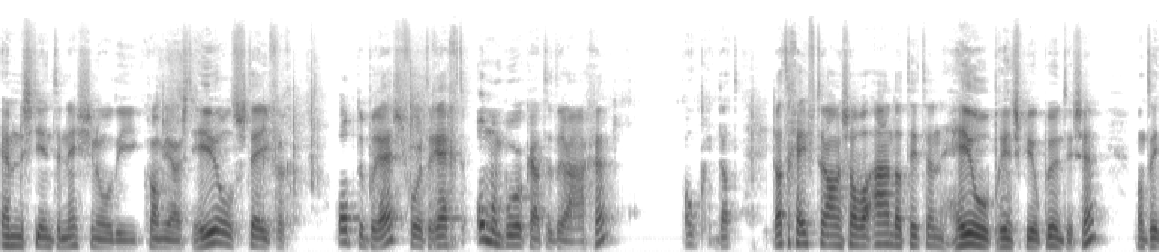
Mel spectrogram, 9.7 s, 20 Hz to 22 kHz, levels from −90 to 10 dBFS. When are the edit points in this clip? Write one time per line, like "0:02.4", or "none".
none

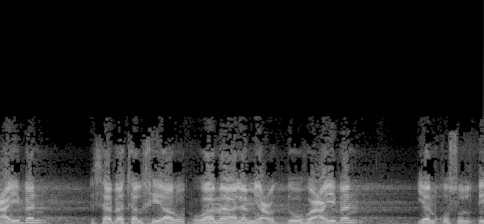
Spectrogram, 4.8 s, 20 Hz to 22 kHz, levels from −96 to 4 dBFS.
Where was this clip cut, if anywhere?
0:01.8

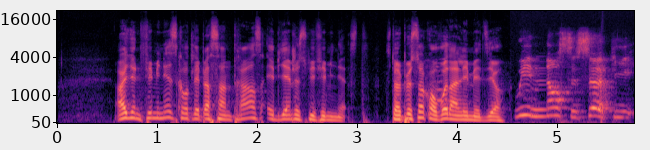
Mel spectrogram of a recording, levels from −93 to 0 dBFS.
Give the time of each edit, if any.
0:01.2
0:02.3
0:03.2
0:04.5

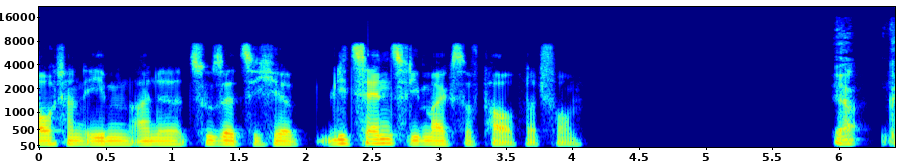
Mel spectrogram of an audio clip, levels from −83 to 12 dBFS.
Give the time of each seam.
0:02.7

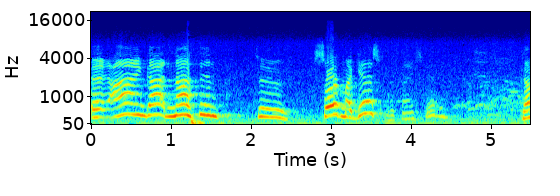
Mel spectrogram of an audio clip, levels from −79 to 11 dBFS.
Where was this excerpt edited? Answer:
none

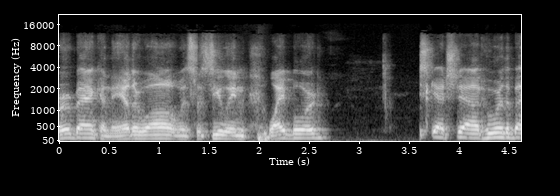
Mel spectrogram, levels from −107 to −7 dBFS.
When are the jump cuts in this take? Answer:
0:01.4
0:03.6

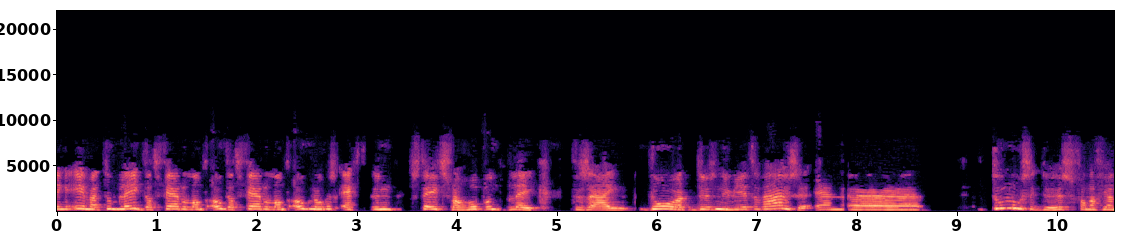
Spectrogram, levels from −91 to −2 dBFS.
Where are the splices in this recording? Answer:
0:01.7
0:04.0
0:04.4
0:05.0
0:05.8
0:07.9

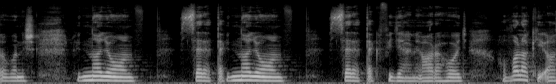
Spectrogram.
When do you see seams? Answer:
0:02.3
0:04.2

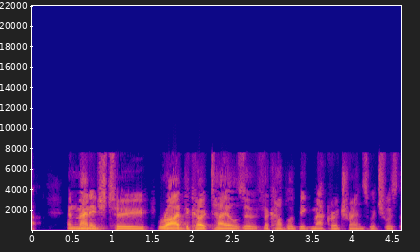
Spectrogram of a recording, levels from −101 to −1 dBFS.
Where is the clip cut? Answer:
0:01.5

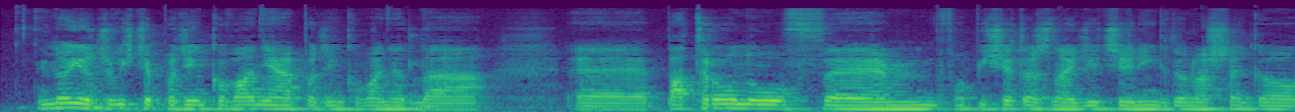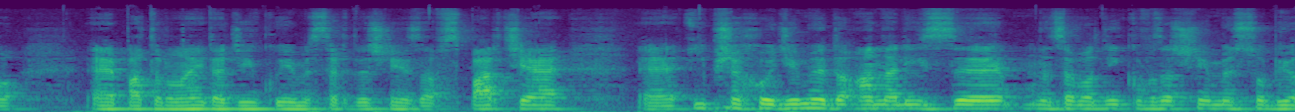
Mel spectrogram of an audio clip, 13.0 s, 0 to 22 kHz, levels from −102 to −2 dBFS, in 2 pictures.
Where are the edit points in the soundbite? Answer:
none

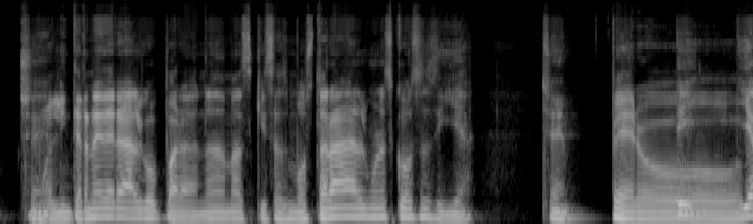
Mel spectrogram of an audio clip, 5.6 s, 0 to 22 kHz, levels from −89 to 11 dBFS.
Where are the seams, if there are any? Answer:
none

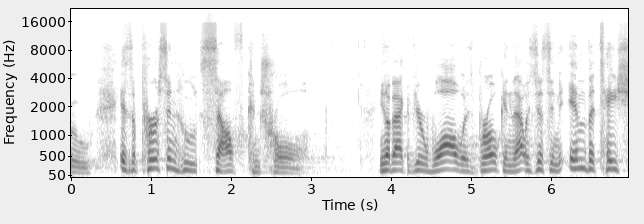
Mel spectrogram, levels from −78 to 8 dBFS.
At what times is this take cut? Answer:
0:01.6
0:04.2

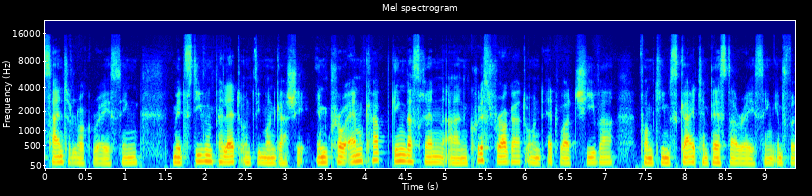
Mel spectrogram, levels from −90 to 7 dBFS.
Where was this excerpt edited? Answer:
0:03.3

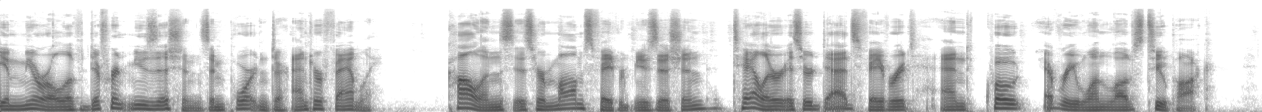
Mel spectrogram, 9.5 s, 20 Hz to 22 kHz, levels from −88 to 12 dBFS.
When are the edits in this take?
0:02.1

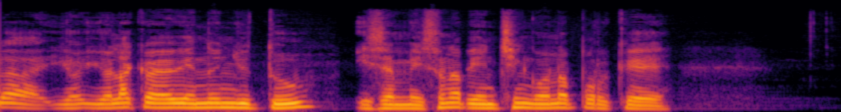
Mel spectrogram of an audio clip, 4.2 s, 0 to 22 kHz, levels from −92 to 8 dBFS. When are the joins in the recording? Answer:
0:01.7
0:02.3

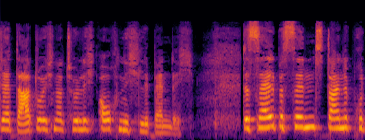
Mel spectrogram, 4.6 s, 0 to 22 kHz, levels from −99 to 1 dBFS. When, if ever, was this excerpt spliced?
0:03.0

